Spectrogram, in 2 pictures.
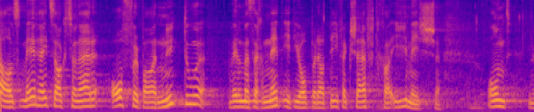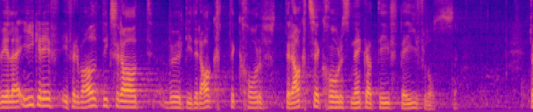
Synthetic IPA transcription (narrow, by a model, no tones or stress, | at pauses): ɑlsmeːɾɦɛɪtsɑkt͡sjɔnæːɾ | ɔfəbɑːɾnytːuə | ʋɪlməsɪχnɪdid̥iɔpəɾɑt̪iːfəkʃæftχɑʔiːmɪʃːə | ʊndʋɪləʔiːɡɾɪfifəɾʋɑltɪksrɑːtʋøɾdi | d̥əɾɑkʰt͡siəkʰχʊɾsnɛɡ̥ɑt̪iːfb̥ɛiːflʊ̰sə | t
